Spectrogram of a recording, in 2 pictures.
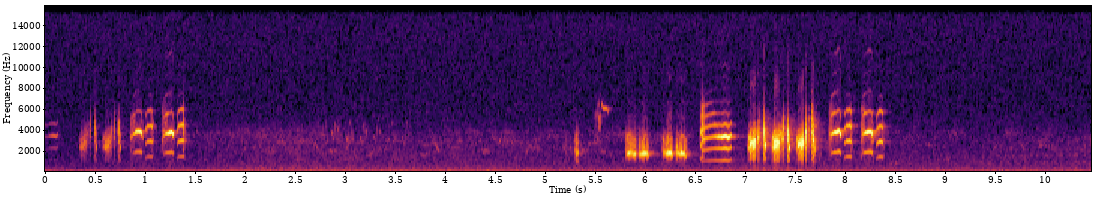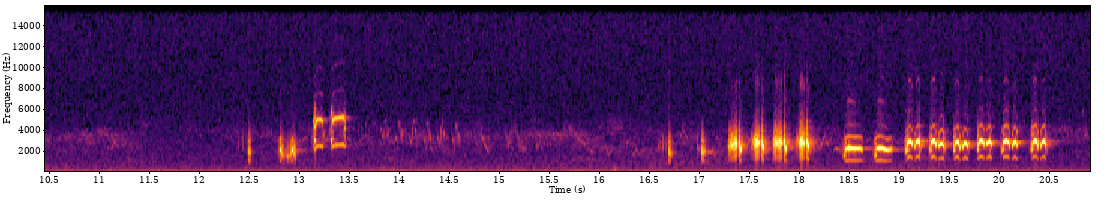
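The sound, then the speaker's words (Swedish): A great reed warbler sings harsh, grating, chattering phrases in four separate bursts with quiet pauses between them, the later bouts longer and more rapid, over a faint low steady hum. “nu följer trastsångare.”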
